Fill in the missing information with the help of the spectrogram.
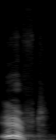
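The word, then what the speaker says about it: IFTTT: And sort of the canonical example is known as if this then that, or is pronounced as IFT.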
